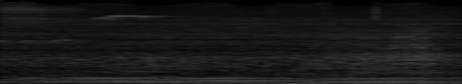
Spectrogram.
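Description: A steady, rumbling engine drone of an airplane flying overhead, with strong low humming tones holding evenly throughout. No one speaks.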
